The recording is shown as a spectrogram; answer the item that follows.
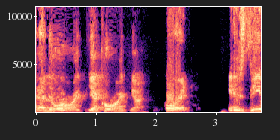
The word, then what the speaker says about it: choroid: In fact, the back of the eye is called the carotid. Dr. Carter, did I pronounce it right? Hey, what now? The vascular part of the eye, right under Choroid?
